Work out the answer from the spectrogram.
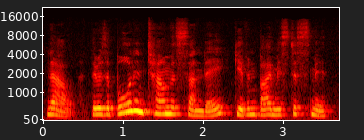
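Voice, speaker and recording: A woman's voice: medium pitch, animated, moderate pace, dark tone, close to an everyday voice. A woman playing a kindly, fussing older spinster housekeeper in a radio play. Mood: concerned, insistent. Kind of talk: audio drama acting.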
